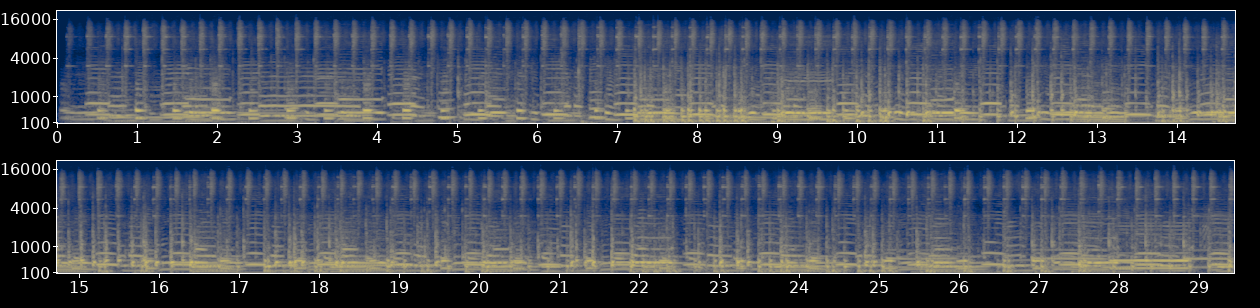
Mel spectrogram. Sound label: bakuba Zaire horn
